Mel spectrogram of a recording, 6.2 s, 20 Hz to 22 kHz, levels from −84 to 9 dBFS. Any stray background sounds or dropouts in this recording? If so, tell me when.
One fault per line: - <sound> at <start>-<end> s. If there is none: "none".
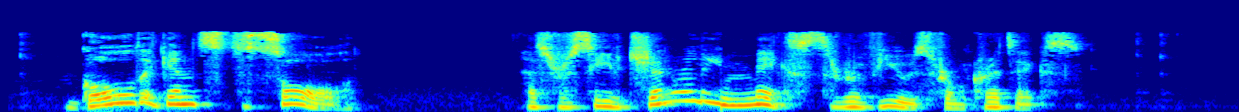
none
